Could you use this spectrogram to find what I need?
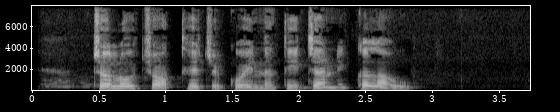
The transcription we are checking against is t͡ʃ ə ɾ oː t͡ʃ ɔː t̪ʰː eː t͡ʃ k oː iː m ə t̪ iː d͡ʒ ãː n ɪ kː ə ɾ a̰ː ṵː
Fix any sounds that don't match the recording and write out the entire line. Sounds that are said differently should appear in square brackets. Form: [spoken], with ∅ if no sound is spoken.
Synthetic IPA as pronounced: t͡ʃ ə [l] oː t͡ʃ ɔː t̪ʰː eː t͡ʃ k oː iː [n] ə t̪ iː d͡ʒ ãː n ɪ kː ə [l] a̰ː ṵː

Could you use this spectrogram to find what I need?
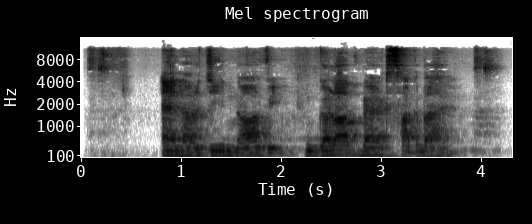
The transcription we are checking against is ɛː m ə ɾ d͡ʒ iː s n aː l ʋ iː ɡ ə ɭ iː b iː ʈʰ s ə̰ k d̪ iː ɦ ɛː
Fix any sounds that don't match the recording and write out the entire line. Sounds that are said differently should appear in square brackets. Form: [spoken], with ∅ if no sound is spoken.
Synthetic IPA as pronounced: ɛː [n] ə ɾ d͡ʒ iː [∅] n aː l ʋ iː ɡ ə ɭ [aː] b [ɛː] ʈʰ s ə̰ k d̪ [aː] ɦ ɛː

